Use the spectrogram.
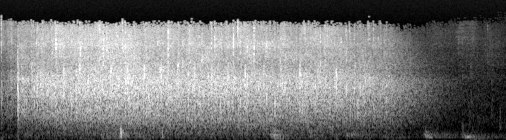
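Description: An audience claps steadily, a dense wash of applause holding strong for about six seconds, then thinning out and fading as a few last claps trail off.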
